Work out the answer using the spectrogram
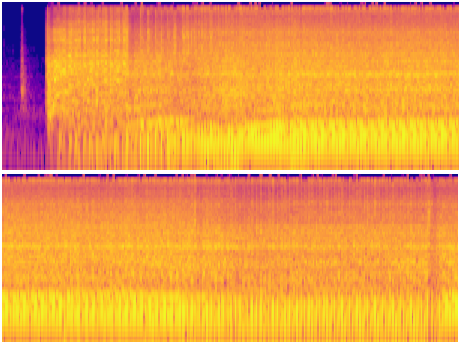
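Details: Tecumseh engine on a Weed Eater garden tractor, after oil change and oiling cylinders, first run on its own gas with primed lines: brief crank catches at once, then steady even single-cylinder chug; normal start and idle.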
